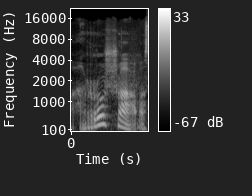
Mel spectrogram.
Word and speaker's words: Rojava: Hur ska jag uttala det? – Rojava, så säger vi.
